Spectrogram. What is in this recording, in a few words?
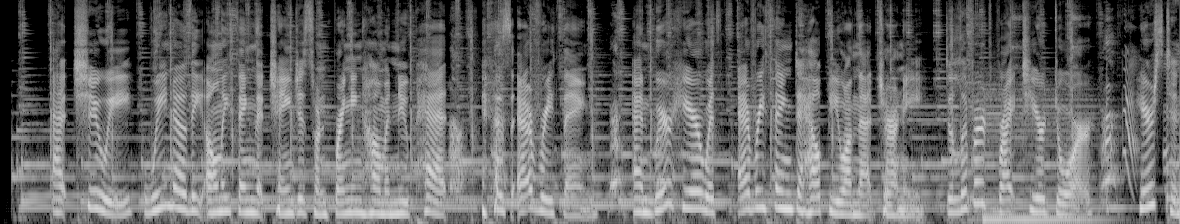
commercial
